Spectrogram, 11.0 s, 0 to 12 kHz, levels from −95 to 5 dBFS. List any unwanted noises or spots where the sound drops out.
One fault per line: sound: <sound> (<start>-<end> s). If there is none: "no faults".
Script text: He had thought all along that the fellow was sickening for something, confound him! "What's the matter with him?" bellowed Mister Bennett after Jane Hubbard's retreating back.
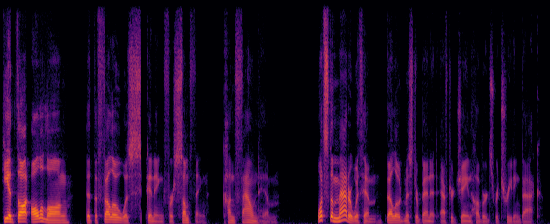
sound: dropout (2.8-2.9 s)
